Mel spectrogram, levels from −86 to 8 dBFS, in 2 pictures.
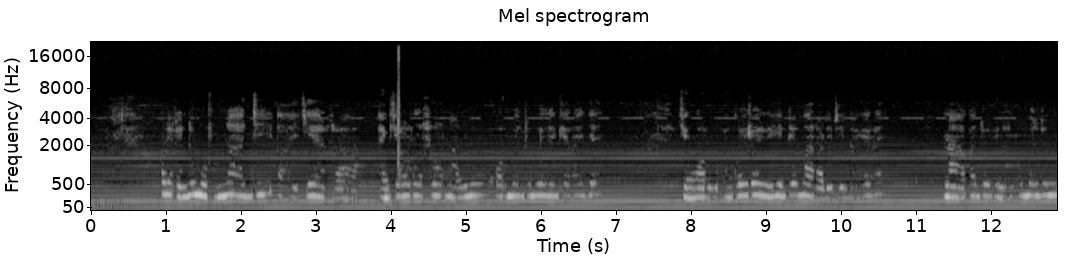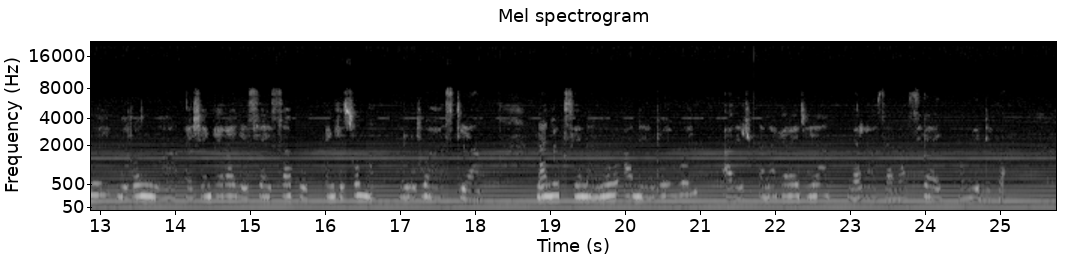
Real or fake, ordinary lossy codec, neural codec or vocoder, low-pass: real; none; none; 19.8 kHz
